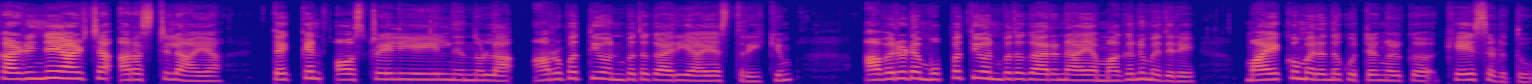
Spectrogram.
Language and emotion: Malayalam, neutral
